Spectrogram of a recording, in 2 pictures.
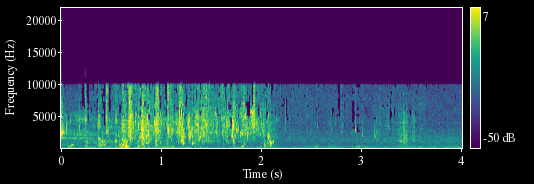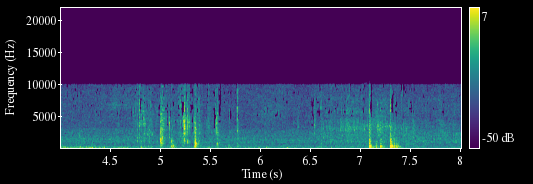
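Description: Hooked jack crevalle splashing and thrashing at the water's surface beside the boat for about two seconds, then quieter, with a steady low hum underneath and a few sharp splashes near the end as the fish is grabbed and lifted by hand.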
